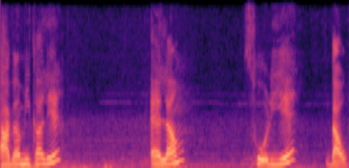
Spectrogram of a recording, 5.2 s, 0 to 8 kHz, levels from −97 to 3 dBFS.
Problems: constant background noise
